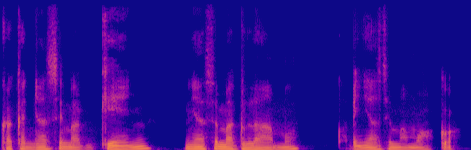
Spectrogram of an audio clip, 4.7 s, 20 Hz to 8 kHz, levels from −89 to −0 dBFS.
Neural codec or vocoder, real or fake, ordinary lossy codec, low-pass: codec, 16 kHz, 1 kbps, X-Codec, WavLM features, trained on Multilingual LibriSpeech; fake; none; none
